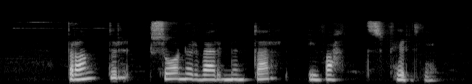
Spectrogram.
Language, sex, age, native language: Icelandic, female, 50-59, Icelandic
